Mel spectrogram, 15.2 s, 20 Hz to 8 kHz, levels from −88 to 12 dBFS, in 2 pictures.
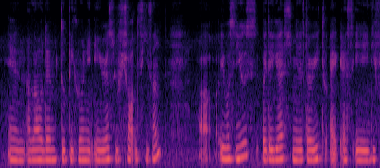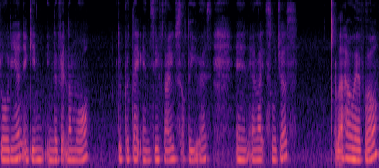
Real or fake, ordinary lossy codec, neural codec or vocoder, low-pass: real; none; none; none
